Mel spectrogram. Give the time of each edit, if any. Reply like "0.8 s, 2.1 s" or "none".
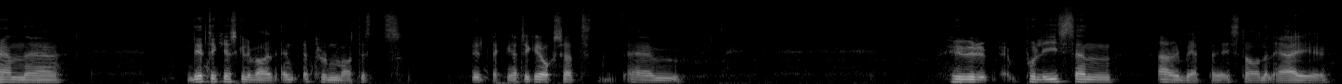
none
